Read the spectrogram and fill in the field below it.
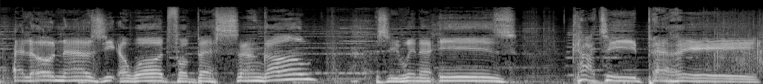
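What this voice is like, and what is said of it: Put-on French accent. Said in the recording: “you can do a French accent much better than me”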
